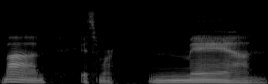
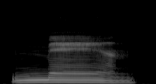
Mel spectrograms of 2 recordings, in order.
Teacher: You can feel your tongue sliding back, and then you get a heavy breath out of your nose before the N.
